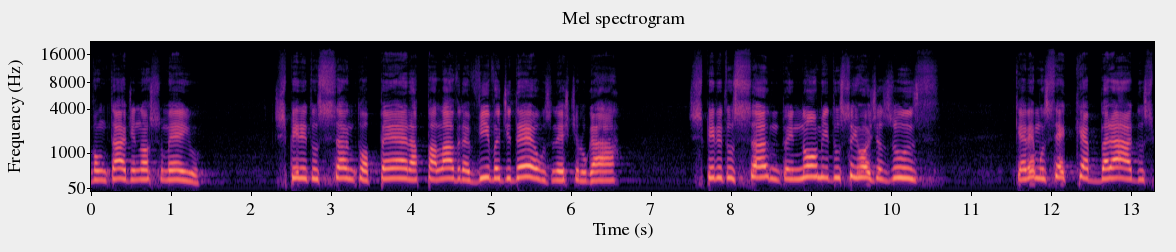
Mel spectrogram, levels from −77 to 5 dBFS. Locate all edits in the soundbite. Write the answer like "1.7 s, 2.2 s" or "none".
none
